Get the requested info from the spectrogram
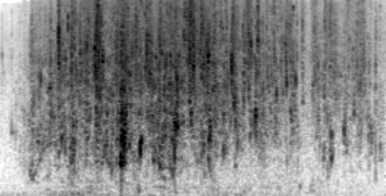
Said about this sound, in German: Der Fluss ist nicht mehr als einen Meter breit und gerade mal knietief. Er ist in den vergangenen Monaten immer weiter ausgetrocknet, weil es nicht geregnet hat.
